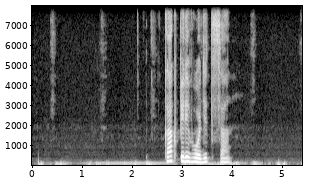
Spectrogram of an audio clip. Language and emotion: Russian, neutral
